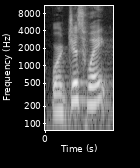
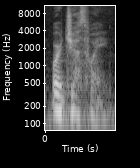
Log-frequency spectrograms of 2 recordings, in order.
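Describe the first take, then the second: First: Louder, higher, pushed "just wait"; the insistent version of "Or just wait"; emphatic version. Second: Said in the usual way. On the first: Retold or imitated. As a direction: punch "just wait" loud and high. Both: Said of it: "Those are, like, the two versions of it".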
